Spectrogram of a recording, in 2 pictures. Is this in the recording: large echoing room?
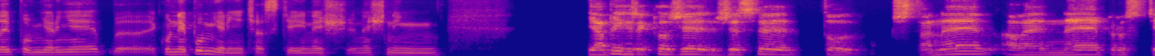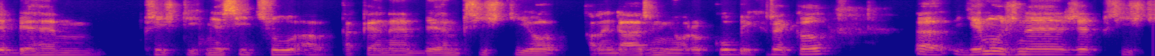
no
